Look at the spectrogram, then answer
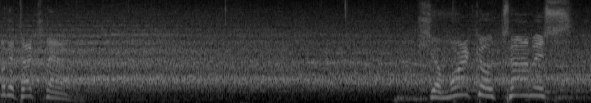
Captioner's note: cheering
